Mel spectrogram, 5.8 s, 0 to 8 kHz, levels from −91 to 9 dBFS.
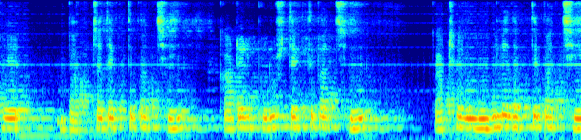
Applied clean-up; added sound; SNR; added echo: neural separator model SepFormer DNS4.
